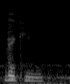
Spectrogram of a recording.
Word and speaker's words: Vici: he's looking for you i'm vici pronounced vicky came out here to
